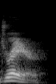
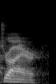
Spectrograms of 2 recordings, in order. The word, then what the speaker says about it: Dreyer: that or scott dreyer it looks like drayer but okay fine the way it's spelled but fine scott dryer all right thank you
